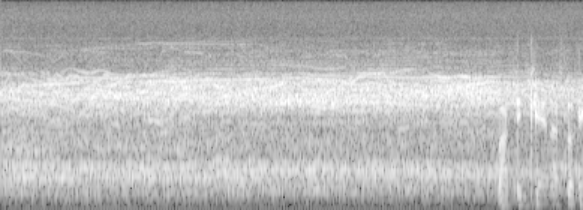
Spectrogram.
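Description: A large stadium crowd roars steadily outdoors.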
